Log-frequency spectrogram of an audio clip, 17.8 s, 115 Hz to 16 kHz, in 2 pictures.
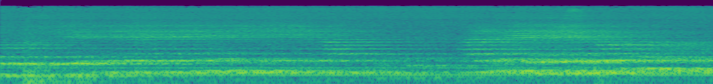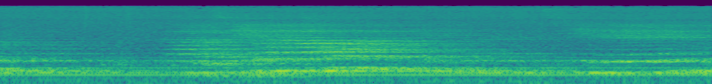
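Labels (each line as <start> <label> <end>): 0.0 Gregorian chant being sung with reverb. 10.0
11.0 Gregorian chant being sung with reverb. 17.8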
